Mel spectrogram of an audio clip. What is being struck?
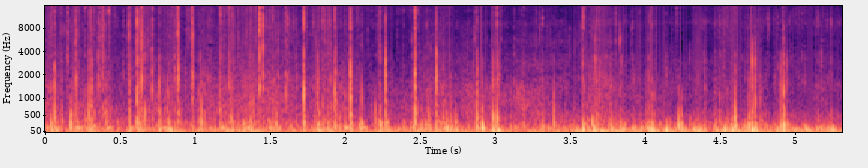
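Plastic shower cap rubbed with silicone bristles.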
